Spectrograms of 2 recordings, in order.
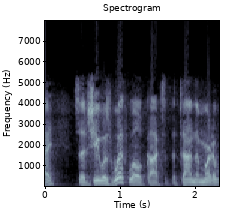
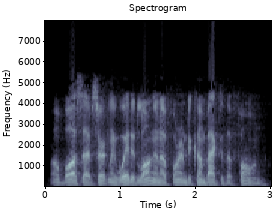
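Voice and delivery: ordinary talk, nothing marked

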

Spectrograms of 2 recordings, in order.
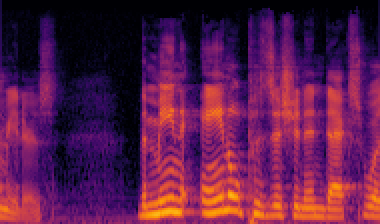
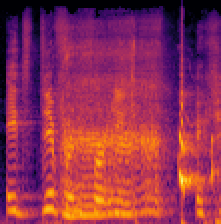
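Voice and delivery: laughing; 3 semitones higher, 7 dB louder, slower than usual. Real, not acted. Breaks up reading the answer.

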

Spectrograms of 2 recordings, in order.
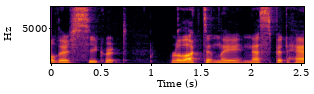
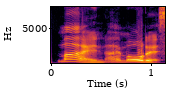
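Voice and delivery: high, loud storybook scream; screamed claim; 12 semitones higher, 6 dB louder than usual. A narrator's reading. Rubus fighting for the key, screaming. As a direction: yell over the others, pitch way up. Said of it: "screams Rubus".

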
